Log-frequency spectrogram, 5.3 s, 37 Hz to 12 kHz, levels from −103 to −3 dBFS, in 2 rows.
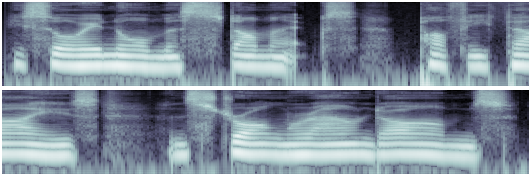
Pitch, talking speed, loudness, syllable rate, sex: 150 Hz, 115 wpm, -17 LUFS, 3.0 syllables/s, female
